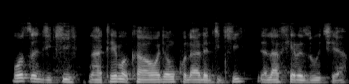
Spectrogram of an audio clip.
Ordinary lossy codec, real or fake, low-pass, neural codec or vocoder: Opus, 32 kbps; fake; 7.2 kHz; codec, 16 kHz, 4 kbps, X-Codec, HuBERT features, trained on general audio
